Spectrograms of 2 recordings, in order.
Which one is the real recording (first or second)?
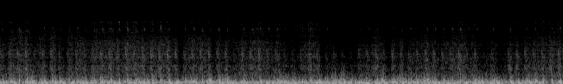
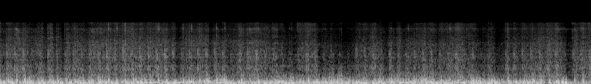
first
